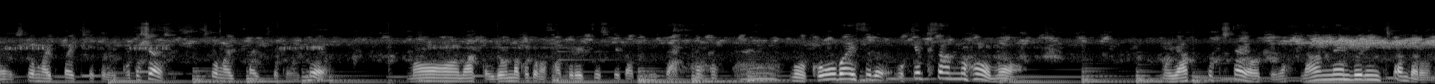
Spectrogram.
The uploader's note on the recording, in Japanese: カエルが収録を邪魔して来ます。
